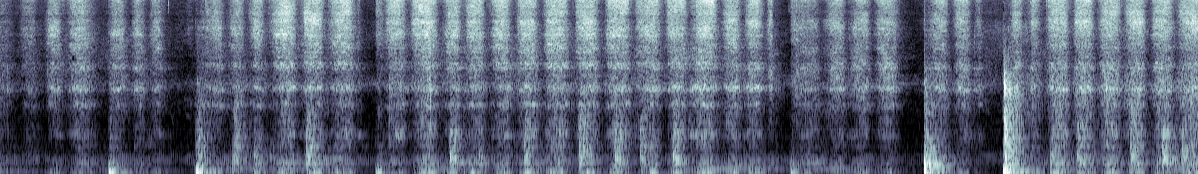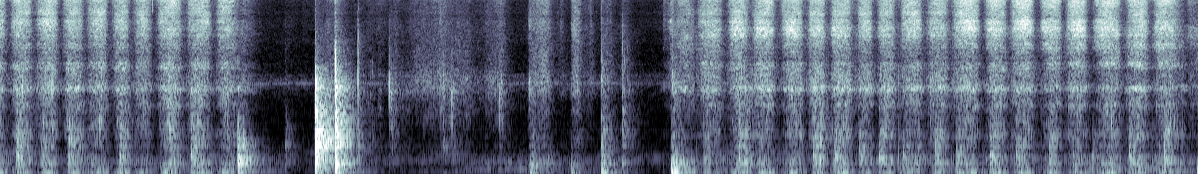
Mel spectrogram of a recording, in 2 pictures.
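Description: A knife trims the sides of a homemade cake in long rhythmic rubbing strokes that repeat steadily. It is close and fairly soft, broken by a few sharp knocks, with no voices.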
